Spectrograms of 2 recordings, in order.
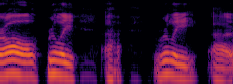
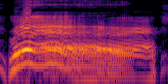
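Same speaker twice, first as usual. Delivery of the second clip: mock angry growling roar; loud bear roar; 4 semitones higher, 10 dB louder than usual. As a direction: roar like a cross father bear. Papa Bear's roar.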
